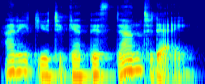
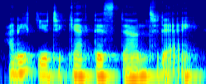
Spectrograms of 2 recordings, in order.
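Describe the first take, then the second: First: It is said with noticeably stronger vocal intensity. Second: It is said at a plain, moderate intensity.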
